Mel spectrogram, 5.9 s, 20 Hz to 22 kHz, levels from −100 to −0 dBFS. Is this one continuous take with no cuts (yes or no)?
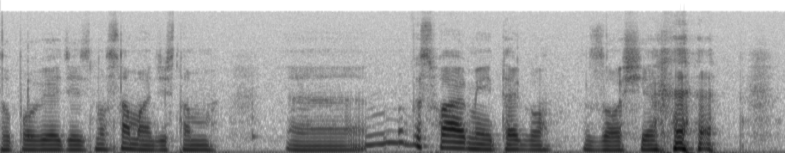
no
